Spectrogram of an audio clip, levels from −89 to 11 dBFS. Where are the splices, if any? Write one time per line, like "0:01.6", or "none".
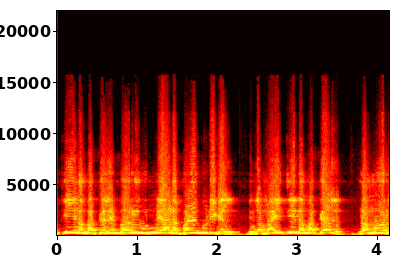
0:02.3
